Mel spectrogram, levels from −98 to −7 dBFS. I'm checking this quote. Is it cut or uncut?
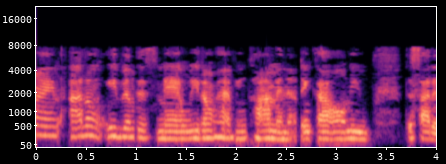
cut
